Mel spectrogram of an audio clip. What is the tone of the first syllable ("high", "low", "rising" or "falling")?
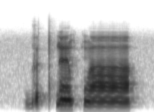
low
